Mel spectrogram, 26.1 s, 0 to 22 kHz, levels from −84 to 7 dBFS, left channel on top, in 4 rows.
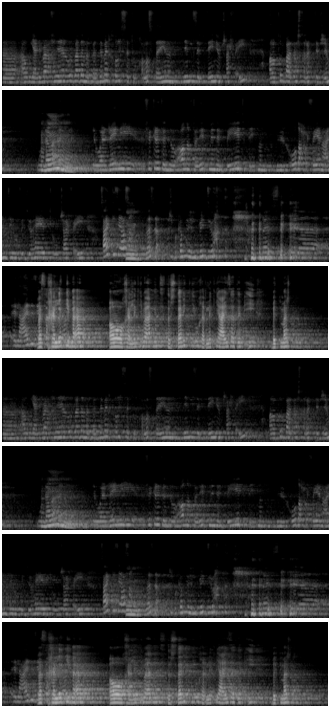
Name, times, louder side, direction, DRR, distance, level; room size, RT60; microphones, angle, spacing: voice 1, 0.0-6.6 7.2-7.9 8.3-18.5 18.8-21.1, left 2 dB, 30° left, 3 dB, 1.1 m, -42 dB
voice 2, 7.3-8.0 15.5-15.8 18.0-18.1 18.8-19.0 20.3-21.3 21.8-25.4, left 2 dB, 60° left, 5 dB, 1.5 m, -29 dB
27.0 x 23.5 x 4.3 m, 2.8 s
head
